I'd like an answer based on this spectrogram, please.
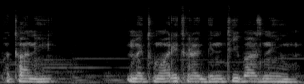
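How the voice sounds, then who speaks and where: A man reading an audio story, voicing a nervous young woman who pleads in hushed tones. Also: mid-range voice, monotone, a little fast, faint music behind, close to an everyday voice. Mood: anxious. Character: anxious young woman eloping at night.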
